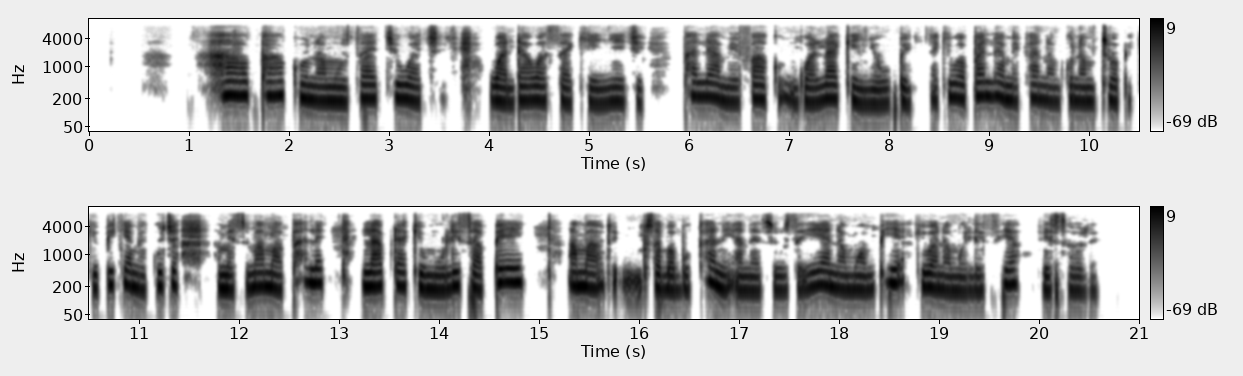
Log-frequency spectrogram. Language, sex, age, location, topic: Swahili, female, 18-24, Nakuru, government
